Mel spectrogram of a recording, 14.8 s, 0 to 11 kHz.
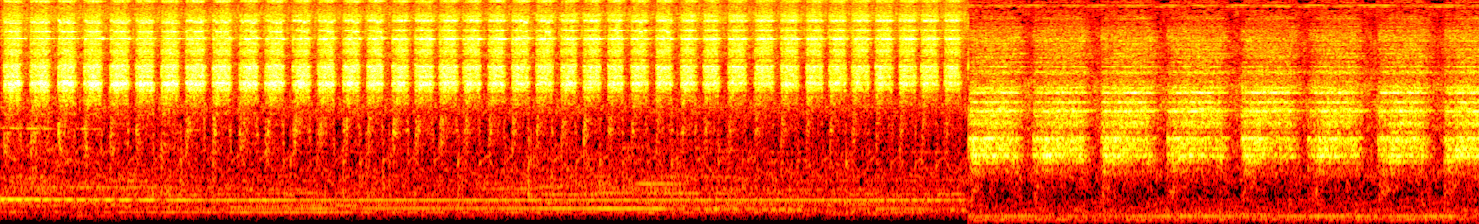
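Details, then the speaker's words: Honda K24 rebuild, lapping a valve with compound, lubed stem: gritty scraping strokes about four a second that soften and drop in pitch partway; pitch change shows compound breaking down. "and then you should hear the pitch change. And when it changes, that's when you know the compound's broke down and it should be lapped."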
